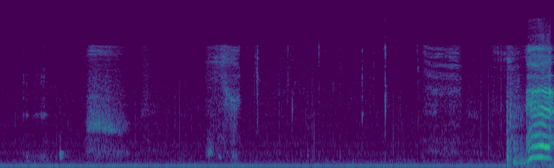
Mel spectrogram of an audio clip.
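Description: A young man slurps noodles noisily.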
